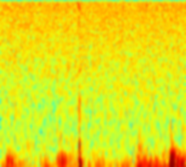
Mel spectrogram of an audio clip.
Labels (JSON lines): {"label": "ambient", "recorder": "HydroMoth"}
